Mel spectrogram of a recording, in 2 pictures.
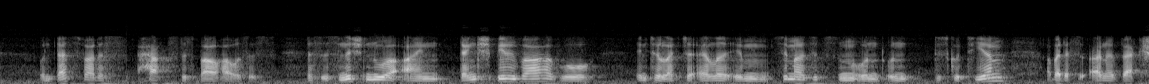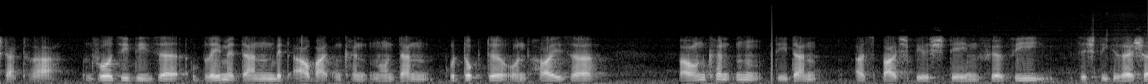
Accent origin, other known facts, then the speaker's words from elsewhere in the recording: England, United Kingdom; born there; German is a second language; also born or lived in New York / Berlin; ich bin in England geboren, da war mein Vater zurzeit an der Bristol-Universität und dann sind wir auch nach Amerika, nach New York gezogen. Aber ich habe dann auch eine Weile in Berlin gewohnt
